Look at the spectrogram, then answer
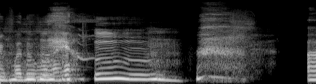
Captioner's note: laughter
